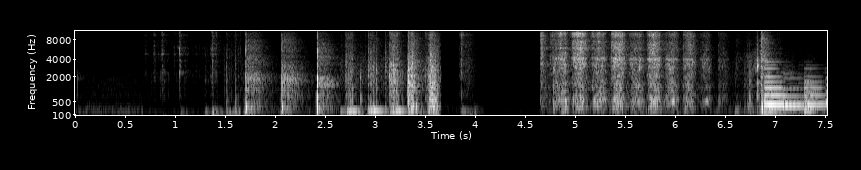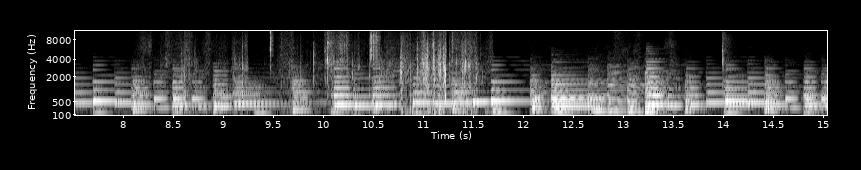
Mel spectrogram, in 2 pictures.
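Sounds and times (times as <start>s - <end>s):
knife blades cutting and scraping: 4.7s - 6.9s
melodic music: 7.0s - 15.0s.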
